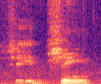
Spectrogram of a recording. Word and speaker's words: Sheen: Sheen. As in Charlie.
